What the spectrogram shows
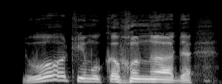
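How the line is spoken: Laughing. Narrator (Russian): засмеялась Грушенька

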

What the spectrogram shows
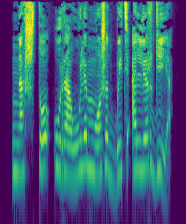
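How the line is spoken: Loud. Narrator (Russian): Громко повторила Хелена

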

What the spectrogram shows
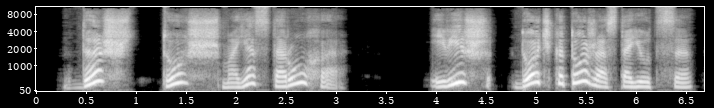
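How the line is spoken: Slow speech. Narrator (Russian): медленно говорил Григорий Ильич

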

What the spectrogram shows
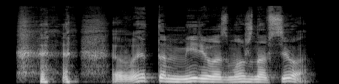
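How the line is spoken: Man laughing. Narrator (Russian): Рассмеялся мужчина

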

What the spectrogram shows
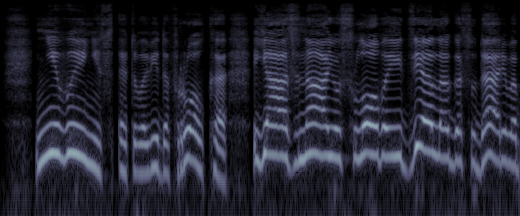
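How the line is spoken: Hysterical cry. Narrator (Russian): болезненно истерически выкрикнул

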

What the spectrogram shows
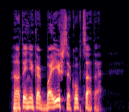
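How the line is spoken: Smirking. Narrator (Russian): не удержавшись, хмыкнул незнакомец

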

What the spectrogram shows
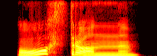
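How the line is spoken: Old woman drawling. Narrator (Russian): протянула старуха

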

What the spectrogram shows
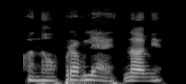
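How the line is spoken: Whisper. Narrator (Russian): прошептала я

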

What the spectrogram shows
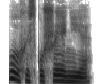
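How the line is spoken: Barely audible, flustered. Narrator (Russian): Едва слышно промолвил совсем растерявшийся Василий Борисыч

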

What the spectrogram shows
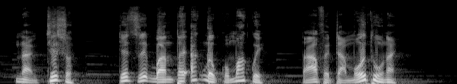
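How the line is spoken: Tearful muttering through gritted teeth. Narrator (Vietnamese): Dòng lệ đã vơi, đôi mắt đỏ ngầu, chàng nghiến răng lẩm bẩm

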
